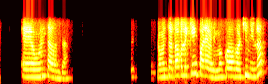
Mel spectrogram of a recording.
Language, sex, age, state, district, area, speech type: Nepali, female, 18-30, West Bengal, Kalimpong, rural, conversation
